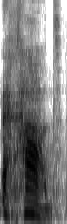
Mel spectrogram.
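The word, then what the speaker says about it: אחד: We say this in Hebrew, ehad. Ehad. That's how That's how you say it.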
